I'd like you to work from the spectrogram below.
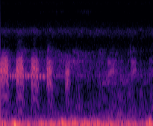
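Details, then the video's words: Ducks crowding a flooded impoundment on a Missouri hunting property in spring, with many teal present: a quick run of short nasal notes, about five in half a second, then scattered fainter ones over a low wind rumble. "this place is covered with ducks, as you just heard."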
